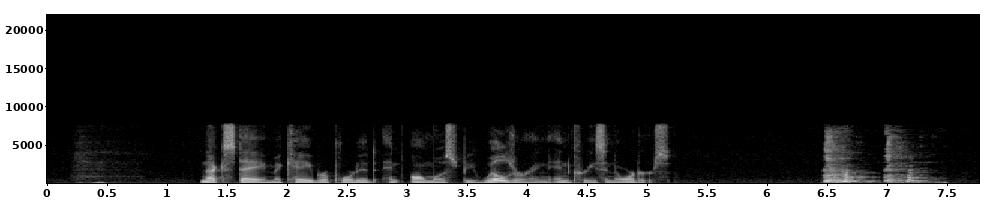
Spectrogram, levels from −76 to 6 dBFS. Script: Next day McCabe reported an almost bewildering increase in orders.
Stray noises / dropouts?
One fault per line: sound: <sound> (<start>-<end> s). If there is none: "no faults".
sound: breath (0.2-0.8 s)
sound: cough (6.4-7.5 s)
